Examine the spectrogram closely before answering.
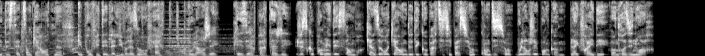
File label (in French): PUB Lave linge; Boulanger; Samsung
